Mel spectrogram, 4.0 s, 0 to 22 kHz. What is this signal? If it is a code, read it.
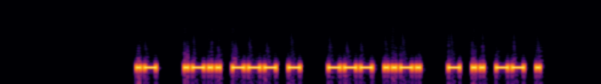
Morse code, heard as a keyed tone, about 46 wpm, 700 Hz. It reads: A LOT OF TIME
